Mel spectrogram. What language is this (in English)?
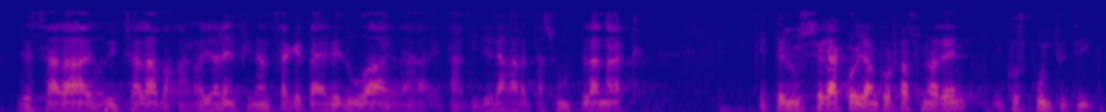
Basque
